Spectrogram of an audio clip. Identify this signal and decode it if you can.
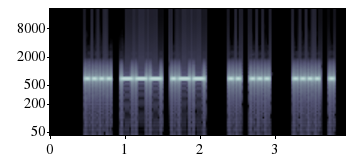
Morse code, heard as a keyed tone, about 25 wpm, 700 Hz. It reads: HOW IS HE
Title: Sentences from Top 100 Words 25wpm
